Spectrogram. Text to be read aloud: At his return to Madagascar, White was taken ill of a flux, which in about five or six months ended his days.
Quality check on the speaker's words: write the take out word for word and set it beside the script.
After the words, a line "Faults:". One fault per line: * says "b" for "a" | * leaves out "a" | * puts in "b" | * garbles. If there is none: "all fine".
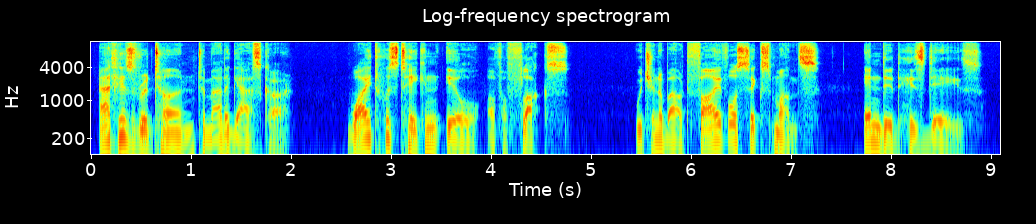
At his return to Madagascar, White was taken ill of a flux, which in about five or six months ended his days.
Faults:
all fine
